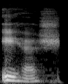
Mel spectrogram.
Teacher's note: basically just a really breathy vowel sound or a really really sloppy indistinct h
